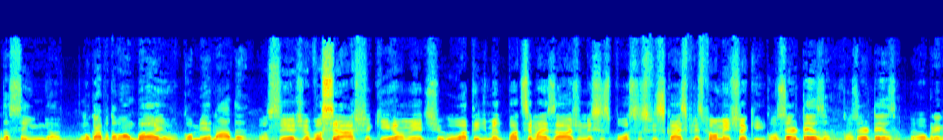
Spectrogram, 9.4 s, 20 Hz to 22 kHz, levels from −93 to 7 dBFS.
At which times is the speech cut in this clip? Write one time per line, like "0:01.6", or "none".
none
